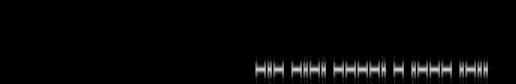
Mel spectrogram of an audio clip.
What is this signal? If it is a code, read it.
Morse code, heard as a keyed tone, about 37 wpm, 700 Hz. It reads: KC9TJL
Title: USA Call Signs - 6 Characters - Repeated 3x - 40wpm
